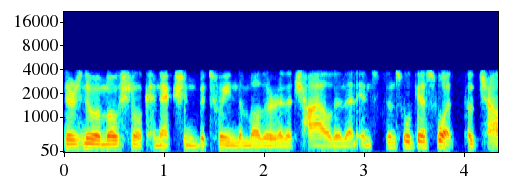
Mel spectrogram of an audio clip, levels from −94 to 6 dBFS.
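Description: From start to finish the speech carries AMR narrowband mobile codec damage, plainly audible. The band runs from about 200 Hz to 3.7 kHz, so nothing airy or bright survives above it. The codec rebuilds the voice from a vocal tract model fed by sparse pulses. Here the pulse budget is thin, which fits a low rate near 7.4 kbps. The result sounds buzzy and synthetic, with a flat, boxed-in tone.

From 2.28 to 2.39 s, between "the mother and the" and "in that", AMR bit errors break in. Weakly protected bits in the frames arrived flipped while the core check still passed. The length suggests about five 20 ms frames were affected, with roughly one bit in twenty wrong. Pulses fall in the wrong spots and fine gain and spectrum values drift. Pitch and level hold roughly steady, but the sound turns hoarse, scratchy and gargly.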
